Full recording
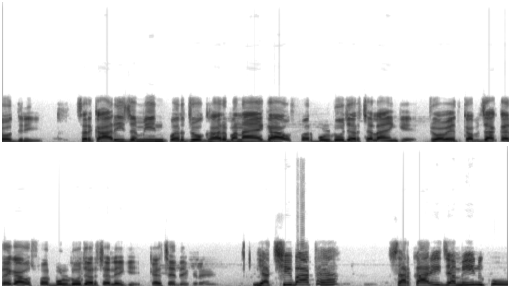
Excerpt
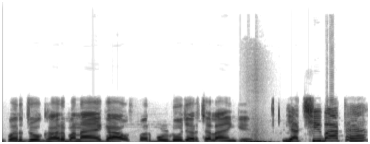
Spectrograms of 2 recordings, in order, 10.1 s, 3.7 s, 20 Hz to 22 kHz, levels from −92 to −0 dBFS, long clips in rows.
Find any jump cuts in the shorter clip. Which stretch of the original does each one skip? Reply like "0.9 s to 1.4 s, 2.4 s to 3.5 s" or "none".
4.1 s to 7.3 s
